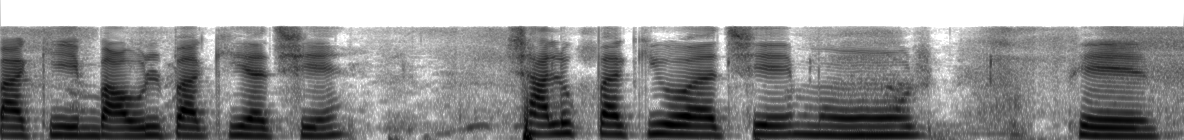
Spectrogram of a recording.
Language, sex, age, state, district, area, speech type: Bengali, female, 30-45, West Bengal, Dakshin Dinajpur, urban, spontaneous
